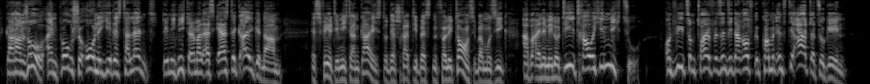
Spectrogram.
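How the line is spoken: Angry shout. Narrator (German): rief Pons wütend

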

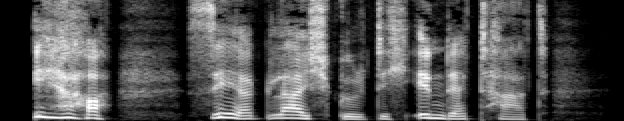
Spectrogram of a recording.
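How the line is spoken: Laughing reply. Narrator (German): erwiderte Elizabeth lachend

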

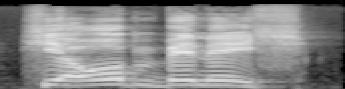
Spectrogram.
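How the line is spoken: Shrieking. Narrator (German): kreischte Ortolan

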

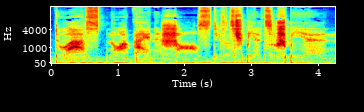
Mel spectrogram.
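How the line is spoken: Breathy whisper in ear. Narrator (German): haucht jemand in Sarius' Ohr

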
